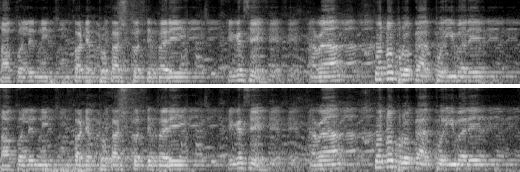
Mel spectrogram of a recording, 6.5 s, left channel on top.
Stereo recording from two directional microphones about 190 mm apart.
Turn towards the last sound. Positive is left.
turn(degrees=40)  # may be behind; listen again after turning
